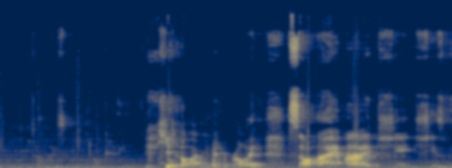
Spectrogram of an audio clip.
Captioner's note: laughs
